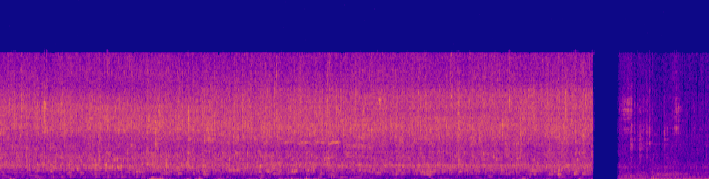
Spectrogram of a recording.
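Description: Water trickles and splashes over rocks.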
